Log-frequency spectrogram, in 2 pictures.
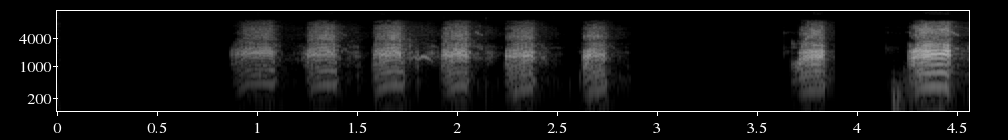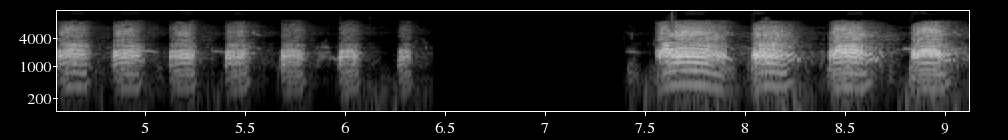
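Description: Waterfowl quacking: three runs of short, harsh calls, about three or four a second, with pauses between the runs. The last run is the loudest.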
